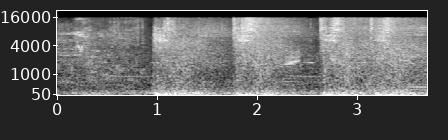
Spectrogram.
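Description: A gun fires a few sharp shots.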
